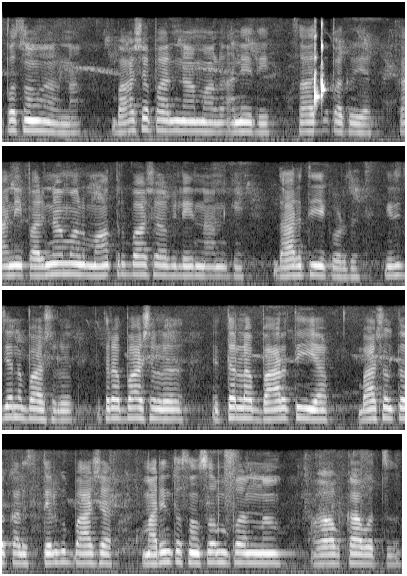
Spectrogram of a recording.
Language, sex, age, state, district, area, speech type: Telugu, female, 60+, Telangana, Ranga Reddy, rural, spontaneous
